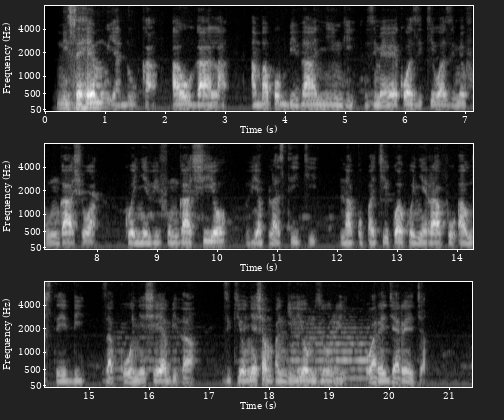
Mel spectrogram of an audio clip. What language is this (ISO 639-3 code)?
swa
